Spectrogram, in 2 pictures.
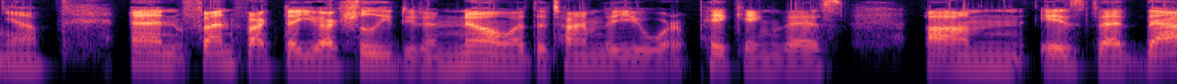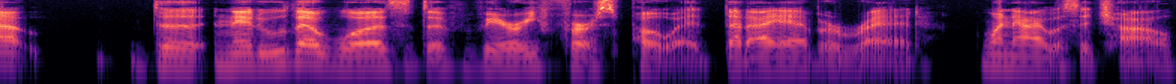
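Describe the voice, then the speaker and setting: A very deep, low-pitched woman's voice with vocal fry, a bright, sharp tone, an Argentine accent, fairly even intonation, a fairly slow pace and a dry, close sound with no echo. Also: very clean recording, silent background. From Argentina. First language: Spanish. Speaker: social scientist. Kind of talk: casual chat.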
